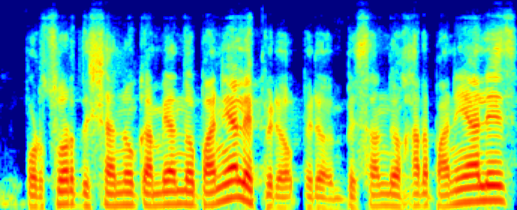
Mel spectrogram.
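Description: In a Rioplatense accent, a man talks at a moderate pace with ordinary pitch variation, the sound dry with no echo and the background quiet. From Argentina. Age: 30s. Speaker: rugby club president. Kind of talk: interview. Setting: video call. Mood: relaxed, friendly. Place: home room. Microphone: headset.

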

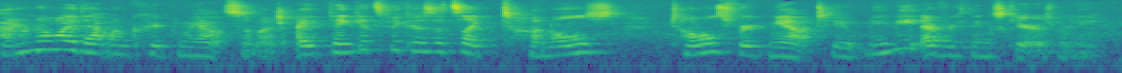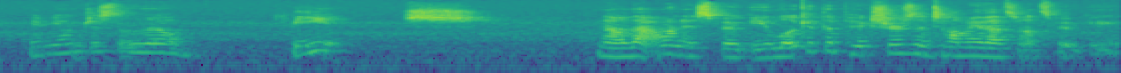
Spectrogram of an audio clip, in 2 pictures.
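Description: A woman speaks at a very fast pace. Light background noise and audible room echo are present. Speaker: youtuber. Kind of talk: casual vlog chat. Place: home room.

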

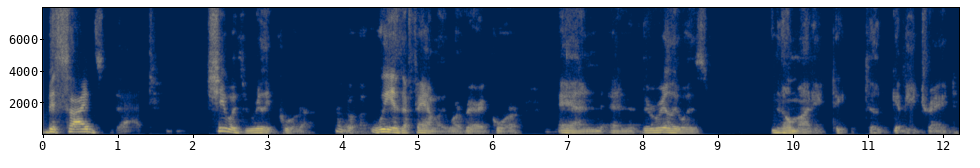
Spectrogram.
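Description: A somewhat breathy man's voice at a medium pitch and fairly slow pace, with long, frequent pauses, ordinary pitch variation and big swings in loudness against a quiet background. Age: 80s+. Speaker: retiree learning to swim. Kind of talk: interview. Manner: halting. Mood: reflective, candid. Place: home room. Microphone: webcam.

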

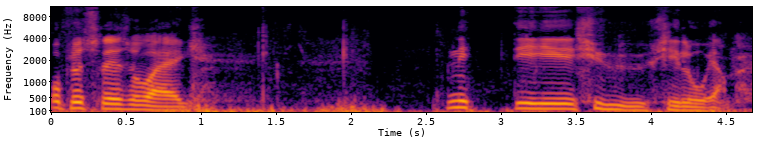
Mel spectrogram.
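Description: Recorded dry with no echo, a man talks over light background noise. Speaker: vlogger. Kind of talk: casual vlog chat. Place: forest. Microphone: phone near.

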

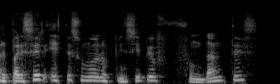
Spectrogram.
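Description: A man's dark, mellow voice, somewhat breathy, with lively intonation. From Chile. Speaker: podcast host, think tank director; podcast host. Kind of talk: interview conversation. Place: studio. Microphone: studio mic.

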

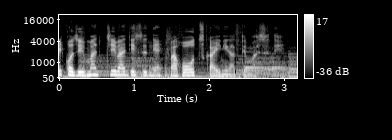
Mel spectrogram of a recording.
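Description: An upbeat, playful tone with very wide pitch swings at a moderate pace, music in the background. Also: man. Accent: slight Kumamoto. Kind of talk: casual talk to camera, fan art showcase.

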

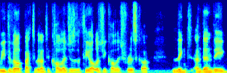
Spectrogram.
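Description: This is a man speaking with an Irish accent. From Ireland. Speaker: religious scholar and lecturer; guest. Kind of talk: interview. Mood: relaxed, reflective. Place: home room. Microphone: webcam.

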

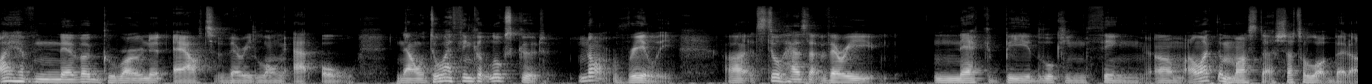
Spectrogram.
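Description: The background stays quiet. A man talks with a very deep, low pitch. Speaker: fitness vlogger. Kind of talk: casual vlog chat. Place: home room. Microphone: phone near.

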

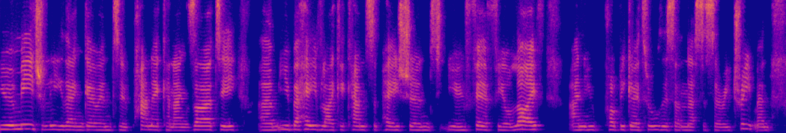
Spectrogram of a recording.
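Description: A woman's fairly high voice in monotone, flat intonation at a moderate pace, over a quiet background. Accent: British. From United Kingdom. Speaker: podcast host. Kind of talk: podcast interview. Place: home room. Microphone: video call.

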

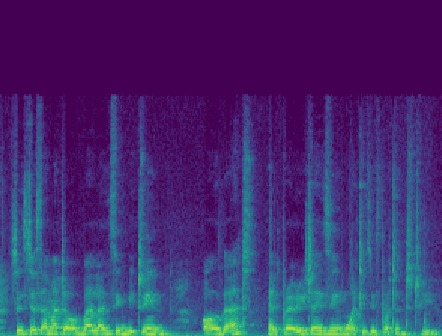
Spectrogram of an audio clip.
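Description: Audible room echo surrounds a woman speaking at a moderate pace in a monotone, flat way. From Kenya, Nairobi. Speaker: basketball national team manager. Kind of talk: interview. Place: home room.

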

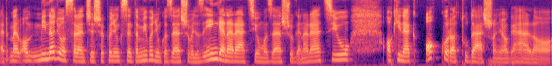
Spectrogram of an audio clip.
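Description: Against a quiet background, a woman with a very deep, low pitch speaks at a very fast pace with lively intonation. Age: 40s. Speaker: physicist and mental health professional; podcast guest. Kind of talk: casual interview chat. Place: studio.

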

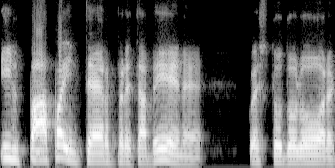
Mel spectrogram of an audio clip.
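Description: Heard in a dry sound with no echo, a man talks with ordinary pitch variation. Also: quiet background. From northern Italy, Piedmont (Novara province); Piedmont, Italy. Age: 60s. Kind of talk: talk answering questions. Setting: video call. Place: office. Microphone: video call.

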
